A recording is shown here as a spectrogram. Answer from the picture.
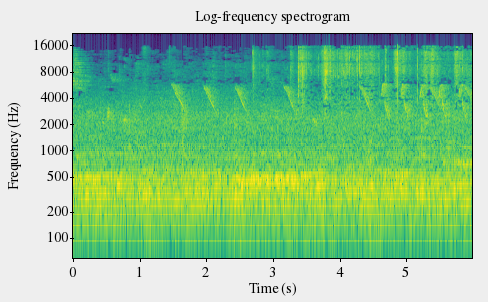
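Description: A bird calling with short chirps that slide down in pitch, a few at first, then several a second in the second half.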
